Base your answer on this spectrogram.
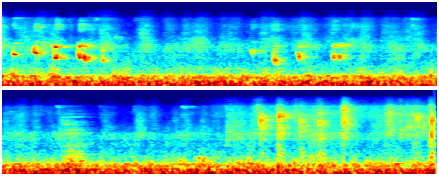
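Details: Six Labrador Retriever puppies, Sadie's litter, playing together in their indoor puppy play room. Short high squeaks and whimpers repeat through the first four seconds over a steady low room hum, then scratchy paw and shuffling noises follow.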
